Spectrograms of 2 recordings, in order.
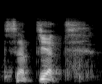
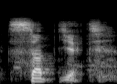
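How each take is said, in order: First: The stress is on the second syllable. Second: The stress is on the first syllable. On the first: It is a verb. "Sometimes the syllable could be on the second syllable" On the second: It is a noun. "sometime the first syllable is stressed"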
